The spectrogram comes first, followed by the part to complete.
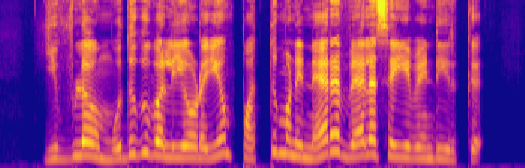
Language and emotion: Tamil, angry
